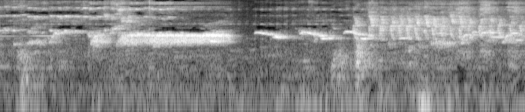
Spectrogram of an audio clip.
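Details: Ashy drongo (srigunting abu) singing in the prized long 'nembak cililin' style used as a tutor song for songbirds: a sustained whistled note, a short break, then sliding whistles leading into a dense, buzzy high chatter.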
